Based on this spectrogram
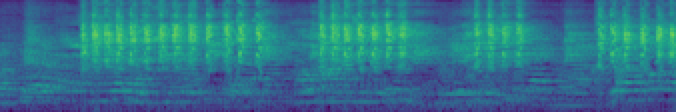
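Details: Eurasian tree sparrow chattering energetically: rapid trains of sharp, high chirps, about ten per second, in four bursts separated by brief lulls, with faint lower tones underneath.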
